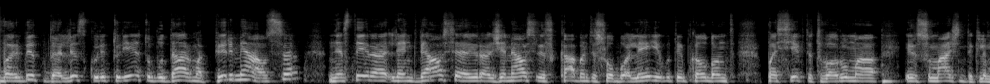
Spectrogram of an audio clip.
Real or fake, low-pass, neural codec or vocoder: fake; 14.4 kHz; vocoder, 44.1 kHz, 128 mel bands, Pupu-Vocoder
